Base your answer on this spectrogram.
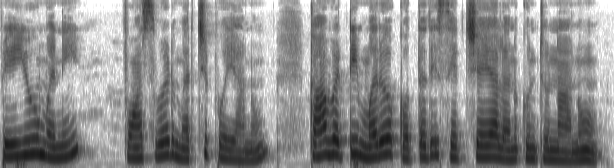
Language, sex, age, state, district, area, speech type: Telugu, female, 45-60, Andhra Pradesh, Sri Balaji, rural, read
